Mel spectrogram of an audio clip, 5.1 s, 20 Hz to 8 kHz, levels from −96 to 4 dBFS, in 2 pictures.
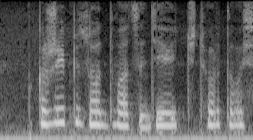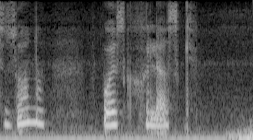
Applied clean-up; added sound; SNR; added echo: none; none; none; none.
